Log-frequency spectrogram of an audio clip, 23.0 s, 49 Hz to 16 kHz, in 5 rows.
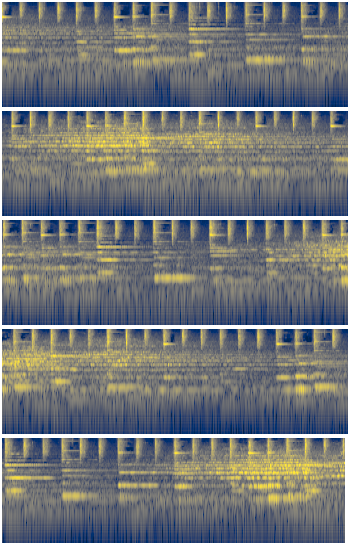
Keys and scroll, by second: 3.0 i, 4.4 3, 6.3 l, 12.6 3, 14.6 2, 16.0 i, 18.9 3.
